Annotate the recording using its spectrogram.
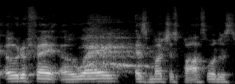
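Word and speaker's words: Odafe Oweh: I'm just going to say Odafe Owe as much as possible just to prove that I can pronounce it correctly.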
